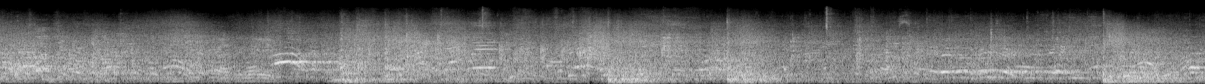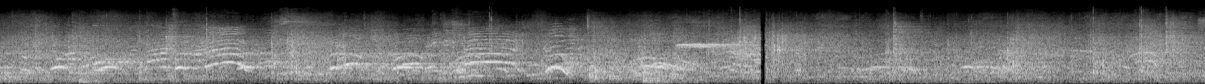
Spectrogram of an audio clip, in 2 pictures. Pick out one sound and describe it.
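Young players shout to each other in a large echoing rink.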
